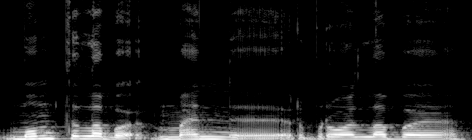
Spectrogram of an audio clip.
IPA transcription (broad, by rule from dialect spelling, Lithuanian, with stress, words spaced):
ˈmuːm tʲɪ ˈlˠɑːbɜ ˈmɐnʲ ˈɪr ˈbroːlʲ ˈlˠɑːbɜ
